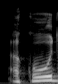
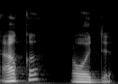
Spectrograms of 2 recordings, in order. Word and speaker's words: اقعد: یہاں پر آپ دیکھیے یہ قاف پھر دوبارہ قاف اور یہاں پر دوبارہ قاف اقوم و اقعد ہے اقود نہیں ہے اقعد.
